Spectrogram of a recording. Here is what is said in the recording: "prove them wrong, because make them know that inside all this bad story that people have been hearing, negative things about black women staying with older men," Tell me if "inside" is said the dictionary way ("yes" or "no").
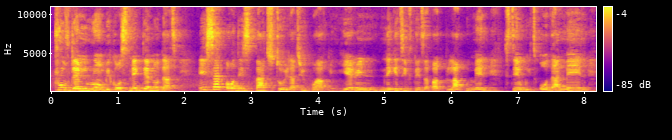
yes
